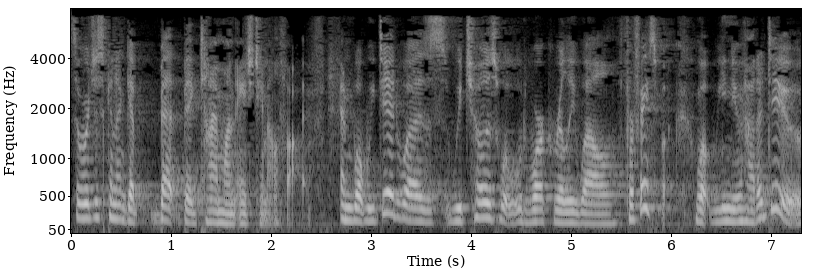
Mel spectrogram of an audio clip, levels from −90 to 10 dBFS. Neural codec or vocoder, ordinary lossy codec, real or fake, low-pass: none; MP3, 32 kbps; real; 7.2 kHz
